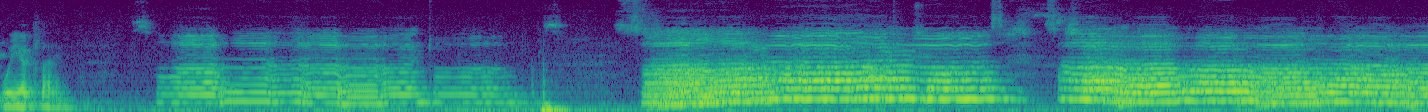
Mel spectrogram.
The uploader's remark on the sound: Recorded live at Southgate House on 1 March 2024.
